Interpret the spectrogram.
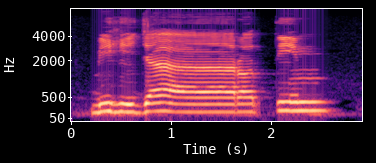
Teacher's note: Karena bihijarotim, karena huruf ta berharokat kasroh tanwin bertemu huruf mim. Dibacanya masuk dengan dengung dan ditahan sampai 3 harokat. Bihijarotim itu ada mad arid li sukun. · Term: idgham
